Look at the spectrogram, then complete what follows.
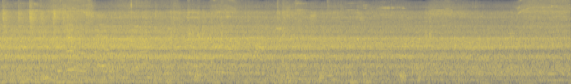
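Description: Tram running along the track, heard from inside the car: a steady rumble and wheel-on-rail noise with a faint steady whine, growing gradually quieter.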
